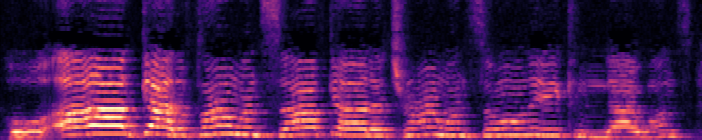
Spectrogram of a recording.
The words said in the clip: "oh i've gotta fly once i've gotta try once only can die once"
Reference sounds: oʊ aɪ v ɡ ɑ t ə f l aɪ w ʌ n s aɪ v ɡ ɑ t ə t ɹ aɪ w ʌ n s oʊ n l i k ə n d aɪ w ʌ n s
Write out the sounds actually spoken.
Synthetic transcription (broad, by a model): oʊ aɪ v ɡ ɑ t ə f aɪ w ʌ n s aɪ v ɡ ɑ t ə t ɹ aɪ w ʌ n s oʊ n l i k ə n d aɪ w ʌ n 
